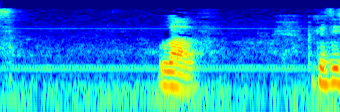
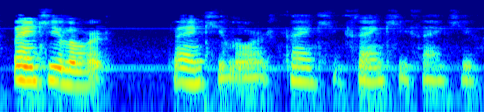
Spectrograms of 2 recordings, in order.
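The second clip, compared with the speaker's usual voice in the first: softer and softer thanks, sinking to a murmur; hushed fading thanks to the Lord; fading prayer; 12 dB quieter than usual. Real, not acted. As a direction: let each thank you fade quieter into prayer.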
